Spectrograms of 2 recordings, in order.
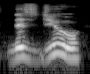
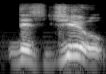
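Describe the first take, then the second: First: It is said with a neutral tone. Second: It is said with a contemptuous tone.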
